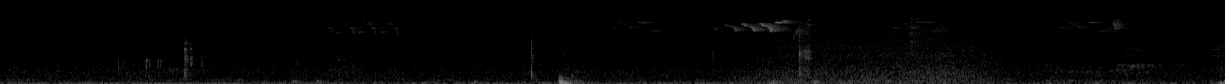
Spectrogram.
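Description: Birds chirping in short, high, repeated phrases a few times over a faint outdoor background. A single dull thump about halfway through, with a few softer knocks.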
